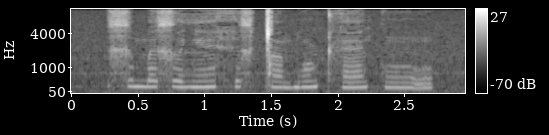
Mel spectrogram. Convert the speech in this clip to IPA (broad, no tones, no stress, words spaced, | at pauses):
xɪmɛxɘlʲẽ hɪxǀœ̃bũ ʈʰɛ̃ kũ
